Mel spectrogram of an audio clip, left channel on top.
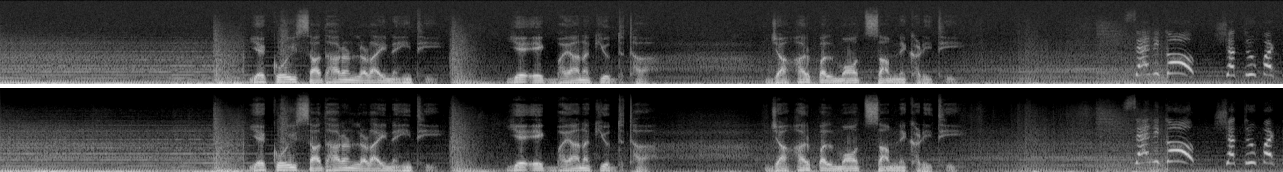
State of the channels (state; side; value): noise; left; hiss, 22 dB below the sound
